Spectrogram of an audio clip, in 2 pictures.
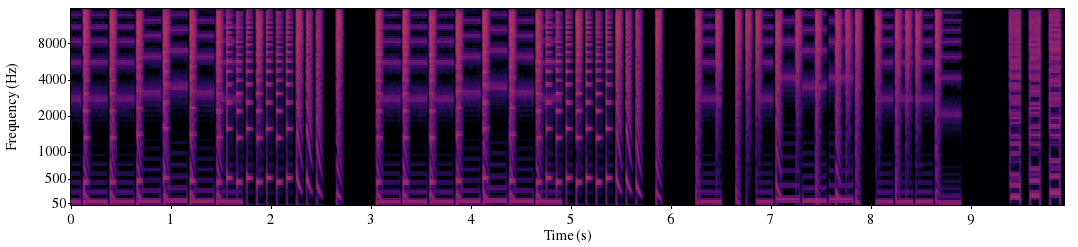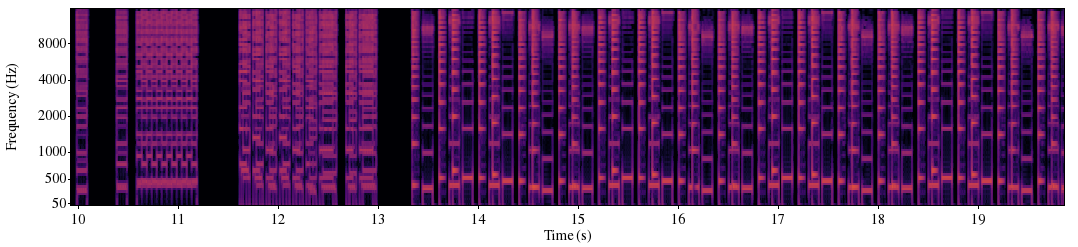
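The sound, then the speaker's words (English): Bright 8-bit chiptune music from the NES game Balloon Fight, jumping between short buzzy square-wave phrases with abrupt cuts and brief silences, then settling into a steady, bouncy repeating melody. No voices. “Here's a little piece of Balloon Fight to get your brain in order.”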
